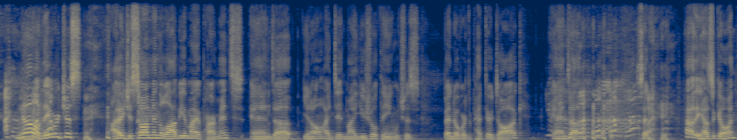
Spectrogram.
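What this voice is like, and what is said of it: Wisconsin Midwestern American accent. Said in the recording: “people tried to guess my accent ... someone thought I was Australian ... that accent, are you Australian by any chance? ... No, I'm from Wisconsin”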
